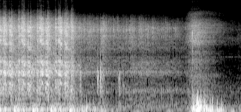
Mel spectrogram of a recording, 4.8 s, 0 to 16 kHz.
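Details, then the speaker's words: 1986 Toyota MR2 AW11 parts car still getting no fuel after a fuel tank replacement, earlier backfiring; a short burst of fast starter cranking never catches. It cranks but won't start, and the owner suspects the injectors aren't working. "It's trying. It's trying. It's trying. Come on, baby. Come on, baby. It's trying. It's real close. It's really close."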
